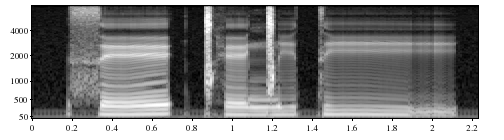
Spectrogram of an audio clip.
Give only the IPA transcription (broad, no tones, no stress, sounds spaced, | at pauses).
s e | ǀʰ e ŋ͡ǀ i t iː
